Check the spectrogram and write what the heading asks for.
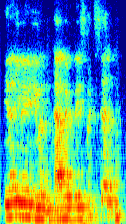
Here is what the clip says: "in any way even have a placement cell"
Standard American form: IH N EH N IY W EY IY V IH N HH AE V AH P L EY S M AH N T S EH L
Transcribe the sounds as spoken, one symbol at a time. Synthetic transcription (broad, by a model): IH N EH N IY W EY IY V IH N HH AE V AH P L EY S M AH T S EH L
